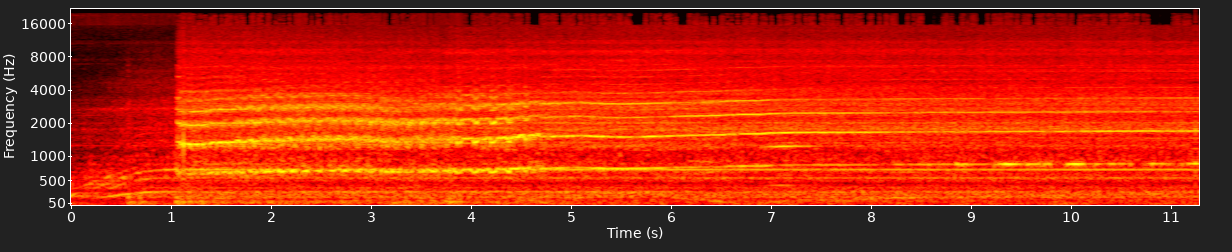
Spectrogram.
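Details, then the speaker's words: Haas CNC Y-axis servo, a known-good motor swapped in from the X axis, moving during homing with the load swinging between 0 and 100%. A steady whine with wavering tones: the servo is labouring, cause suspected but not confirmed. "well that doesn't sound good so the Y AIS motor here is [Music] moving but it seems awfully unhappy about it"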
